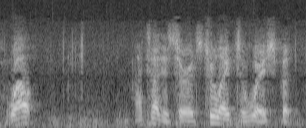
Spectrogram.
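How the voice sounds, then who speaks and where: A man's voice: on the low side, normal speed, a bit bright, close to an everyday voice. An actor playing an earnest, humble younger man, hesitant and plain-spoken, in an old-time radio drama. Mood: hesitant, respectful. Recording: dull old radio recording, noisy. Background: rain and thunder.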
